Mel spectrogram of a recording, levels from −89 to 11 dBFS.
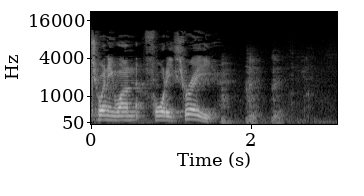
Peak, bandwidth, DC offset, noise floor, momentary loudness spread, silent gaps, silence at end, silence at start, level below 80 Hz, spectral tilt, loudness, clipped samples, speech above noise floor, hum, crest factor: -6 dBFS; 11.5 kHz; under 0.1%; -54 dBFS; 23 LU; none; 0.7 s; 0 s; -54 dBFS; -4 dB/octave; -23 LUFS; under 0.1%; 32 dB; none; 18 dB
